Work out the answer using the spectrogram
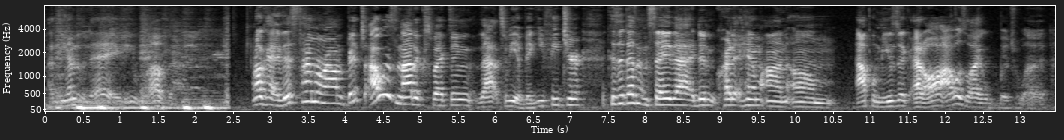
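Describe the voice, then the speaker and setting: A man reacting to songs in his living room, gushing, swearing and shouting in bursts as the music plays. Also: on the high side, big pitch swings, normal speed. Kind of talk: casual reaction commentary. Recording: loud music playing in the room. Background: loud music from a room speaker.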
